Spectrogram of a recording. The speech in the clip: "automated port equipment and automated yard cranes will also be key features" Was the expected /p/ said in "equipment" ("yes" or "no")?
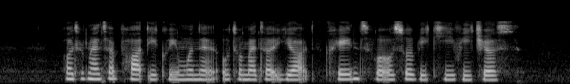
no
